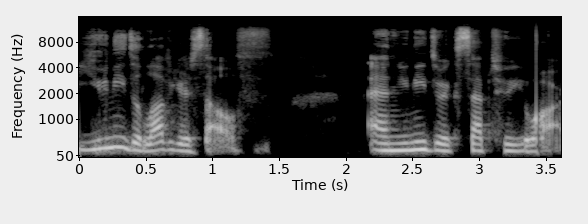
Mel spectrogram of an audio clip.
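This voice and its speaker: A woman with a dark, mellow tone and somewhat breathy delivery speaks at medium pitch with ordinary pitch variation. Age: 30s. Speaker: astrologer and tarot reader. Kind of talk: casual chat. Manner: animated.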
